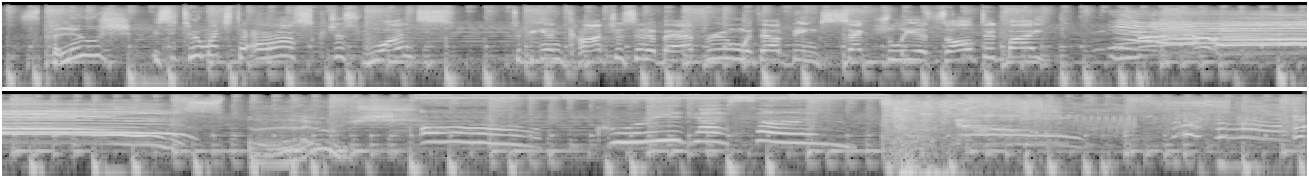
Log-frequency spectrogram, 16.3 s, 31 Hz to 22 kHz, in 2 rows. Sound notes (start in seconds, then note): 13.7 crash; 15.4 moans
